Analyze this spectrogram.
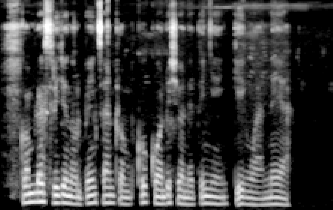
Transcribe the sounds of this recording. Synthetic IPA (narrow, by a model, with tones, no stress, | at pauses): kɔ˦mplɛ˦ksɾi˦d͡ʒɔ˦na˨lpe˦ɲsɛ˦ndɾɔ˨mko˦ko˨ndi˦ʃɔ˨ne˨t̪ɪ˦ɲe˦ŋkɪ˦ŋwa˨nɪ˦a˦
